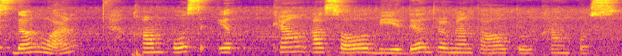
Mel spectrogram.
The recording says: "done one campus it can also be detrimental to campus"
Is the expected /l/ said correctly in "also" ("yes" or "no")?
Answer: no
